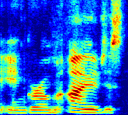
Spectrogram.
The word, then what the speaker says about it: Ingraham: Hannity and I'm just going to say Ingram. Does she deserve an extra? Seriously, does someone like that deserve an extra syllable?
